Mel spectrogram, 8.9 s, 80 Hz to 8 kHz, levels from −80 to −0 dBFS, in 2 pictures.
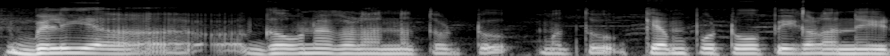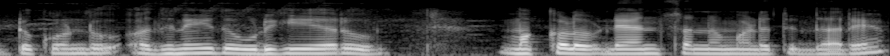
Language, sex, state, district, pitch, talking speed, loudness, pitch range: Kannada, female, Karnataka, Koppal, 190 Hz, 95 wpm, -19 LUFS, 180-195 Hz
